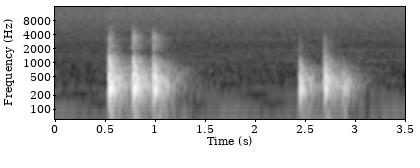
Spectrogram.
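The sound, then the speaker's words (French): Three firm knocks on a door in quick succession, then a pause and two more knocks, each a sharp, low thud with a short decay and no voices. “On a frappé à la porte.”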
